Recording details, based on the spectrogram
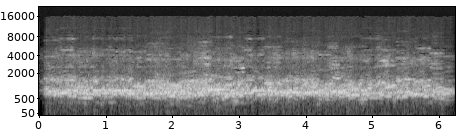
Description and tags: scream conv chaos mix
The scream male_Thijs_loud_scream was processed in a home-made convolution-mixer (Max/MSP) where it was mixed with the convolution of it's own sound, but at different times. This is a cluster of different resulting sounds.
convolution, fx, noise, processed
